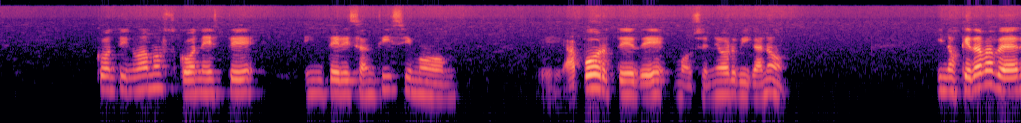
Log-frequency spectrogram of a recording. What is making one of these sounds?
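A woman speaks calmly into a microphone, reading out.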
